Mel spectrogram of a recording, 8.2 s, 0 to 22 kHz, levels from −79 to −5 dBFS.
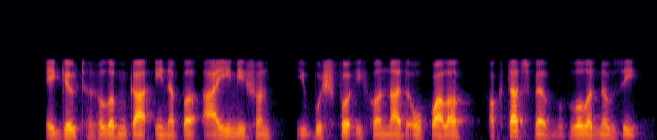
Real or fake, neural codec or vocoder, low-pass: fake; codec, 16 kHz, 0.2 kbps, FocalCodec; 3.6 kHz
